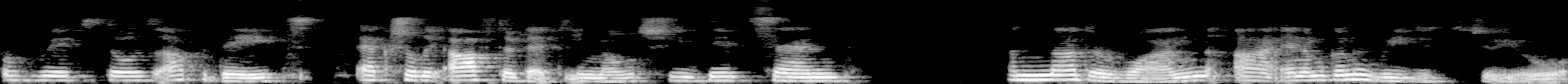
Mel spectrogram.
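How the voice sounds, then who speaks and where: A woman's relaxed, fairly slow speech in a strong Eastern European accent. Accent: thick Eastern European. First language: not English. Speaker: spiritual coach and spell seller. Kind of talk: casual vlog talk. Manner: relaxed, peaceful.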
